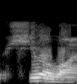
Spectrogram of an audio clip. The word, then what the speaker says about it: Huawei: Well, Huawei, I think it's called.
